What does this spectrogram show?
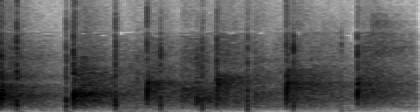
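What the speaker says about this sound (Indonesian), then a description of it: "Coba tepuk tangan dulu" A class of students claps together indoors, a ragged burst of sharp, fairly close hand claps with uneven rhythm and a few faint voices mixed in.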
